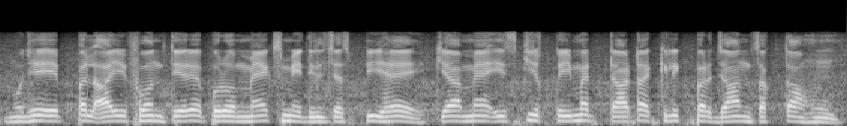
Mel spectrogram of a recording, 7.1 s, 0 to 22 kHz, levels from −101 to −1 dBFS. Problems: constant background noise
